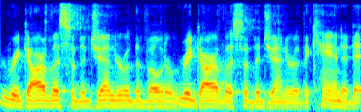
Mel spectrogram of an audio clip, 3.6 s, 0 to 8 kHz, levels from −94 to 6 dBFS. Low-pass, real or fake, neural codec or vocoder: 7.2 kHz; fake; codec, 16 kHz, 8 kbps, FunCodec, trained on LibriTTS, 25 frames a second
